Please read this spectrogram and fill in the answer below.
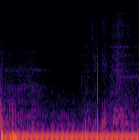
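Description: Faint rustle and scrape of dried hydrangea stems being handled and set into a glass vase, over a steady low hum.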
